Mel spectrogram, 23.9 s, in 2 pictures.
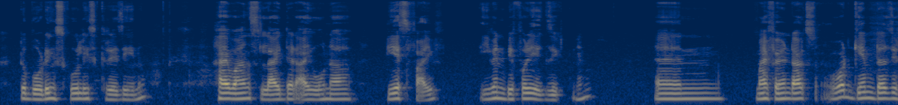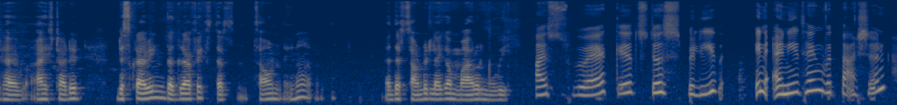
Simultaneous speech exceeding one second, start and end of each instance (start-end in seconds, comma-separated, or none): none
